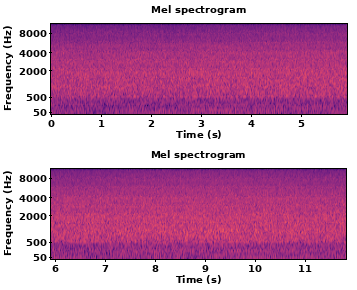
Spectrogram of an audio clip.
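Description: A heavy truck engine drones steadily as it drives along a highway.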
